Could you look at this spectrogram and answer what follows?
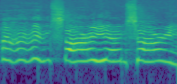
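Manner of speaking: mock fearful, very high-pitched, very drawn out. Retelling the apology after the room goes dark: imitating Bilbo afraid. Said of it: "Bilbo fears".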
